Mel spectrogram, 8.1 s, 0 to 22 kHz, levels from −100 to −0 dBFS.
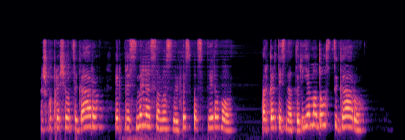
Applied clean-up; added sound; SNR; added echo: neural mask model DeepFilterNet 3.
